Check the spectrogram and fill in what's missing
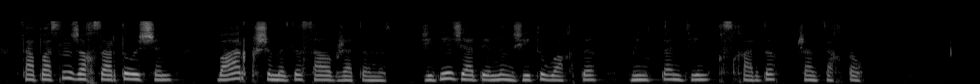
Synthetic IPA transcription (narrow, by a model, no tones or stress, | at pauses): sɑpɑsənʒɑqsəɑɾt̪əwʏʃɪn | bɑɾkʲʰɪ̥ʃɪmɪzd̪ɪsɑlˠəpʒɑt̪əɾməz | ʒe̞d̪e̞lʒæɾd̪e̞mnɪŋʒe̞t̪uwɑqə̥t̪ə | mijnut̪ːɑnd̪e̞jɪɴqʰə̥sqɑɾd̪əq̚ | ʒ̥ɑnsɑqt̪ɑw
